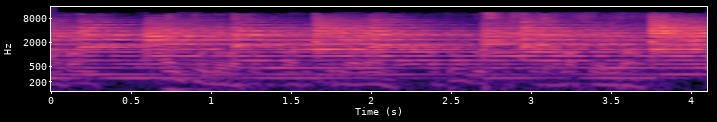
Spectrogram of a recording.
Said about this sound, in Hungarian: Kettős ünnepre hívta a madéfalvi templom harangja a helyieket és meghívottjaikat vasárnap, ugyanis Jézus szíve búcsút ünnepeltek, de az ünnepen megáldották a felújított templomot és orgonát.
